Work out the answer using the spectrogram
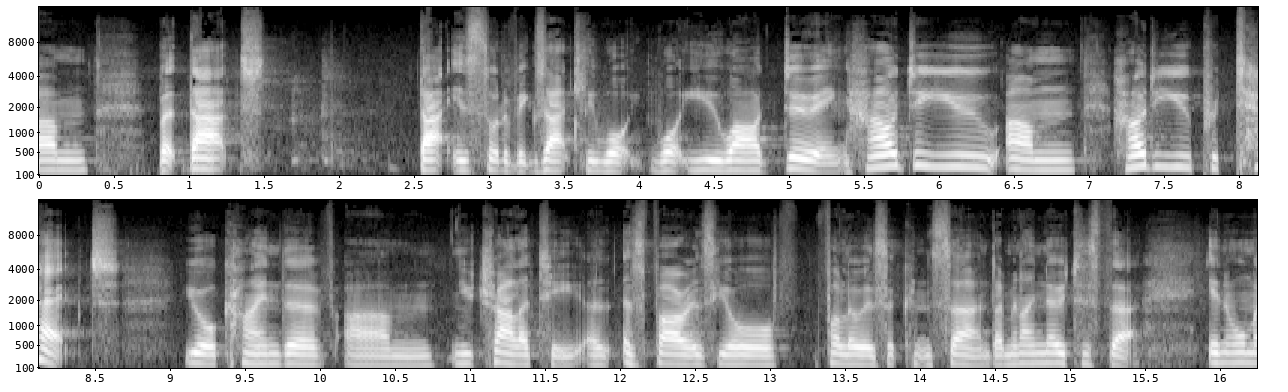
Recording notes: BoF VOICES. On stage at #BoFVOICES.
